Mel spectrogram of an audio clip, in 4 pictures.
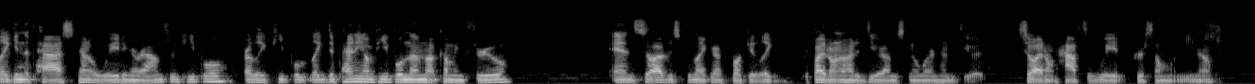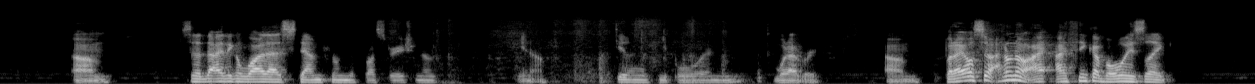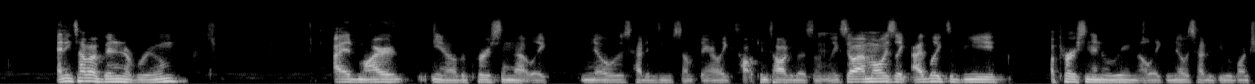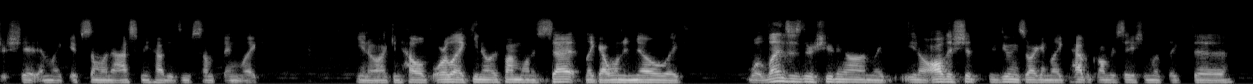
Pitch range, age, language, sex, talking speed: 100-120 Hz, 20-39, English, male, 235 wpm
